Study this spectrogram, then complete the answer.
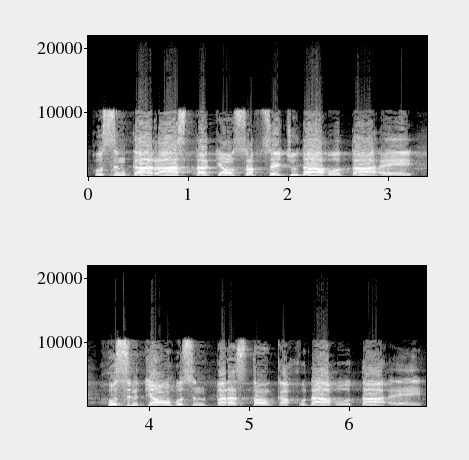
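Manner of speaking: rhythmic, lilting declamation of verse; Urdu poetry recitation. Acted. Poet presents a poem on absolute beauty, declaimed. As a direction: recite with building emphasis on each refrain.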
